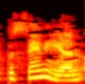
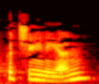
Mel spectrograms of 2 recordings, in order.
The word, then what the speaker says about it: Pacinian: touch and pressure receptors your pacinian or pacinian both pronunciations are okay uh are pressure receptors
